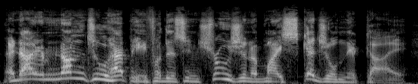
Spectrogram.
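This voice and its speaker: A pompous old curmudgeon in a comic audio serial. The voice is high and swooping, with a piercing edge. He speaks formally and impatiently. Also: wildly swooping pitch, normal speed, gravelly, sharp tone, breathy edge, full character voice. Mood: indignant. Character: crotchety old male suspect, formal and blustering. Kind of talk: comic radio serial acting.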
